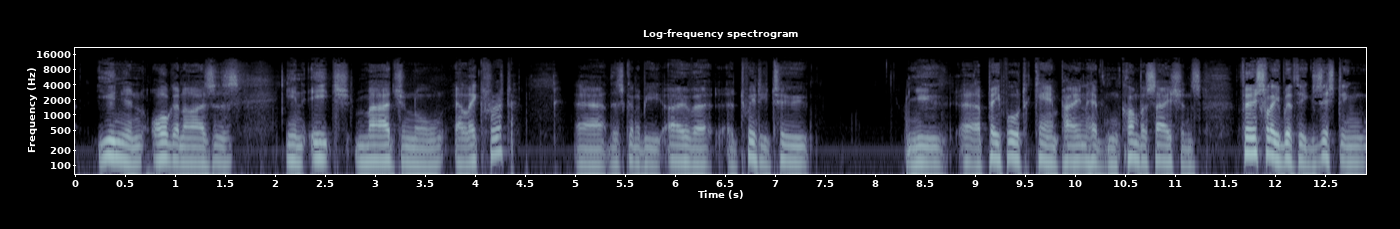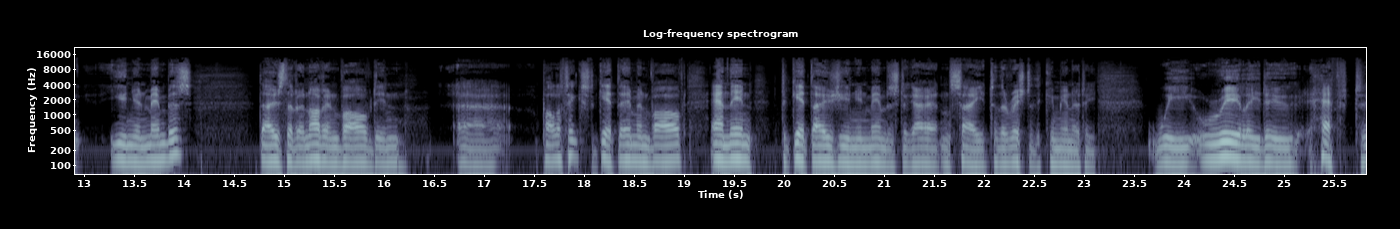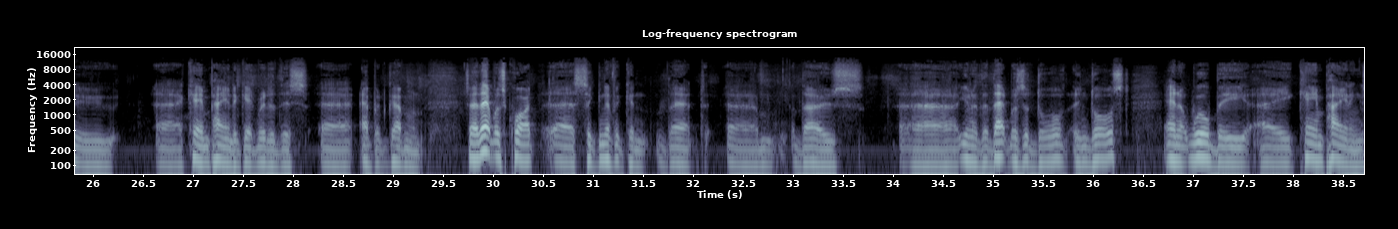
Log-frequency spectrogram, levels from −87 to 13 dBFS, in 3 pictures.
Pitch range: 105-125 Hz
